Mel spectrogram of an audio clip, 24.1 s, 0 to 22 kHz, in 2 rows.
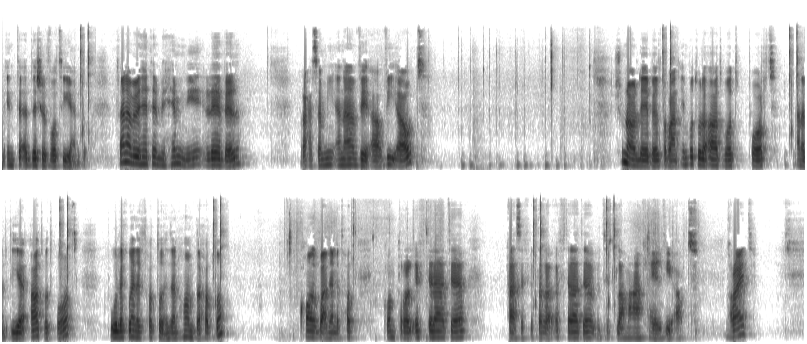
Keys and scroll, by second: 18.0 F3.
